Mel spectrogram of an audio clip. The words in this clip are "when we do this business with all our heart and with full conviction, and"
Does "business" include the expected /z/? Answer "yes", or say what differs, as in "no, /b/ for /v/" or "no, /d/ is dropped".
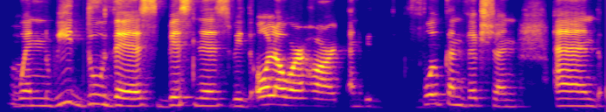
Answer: no, /s/ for /z/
